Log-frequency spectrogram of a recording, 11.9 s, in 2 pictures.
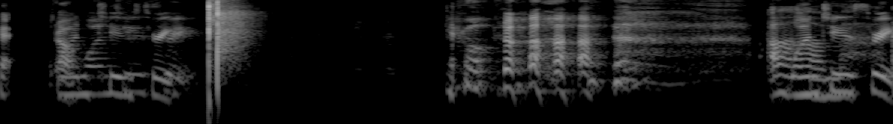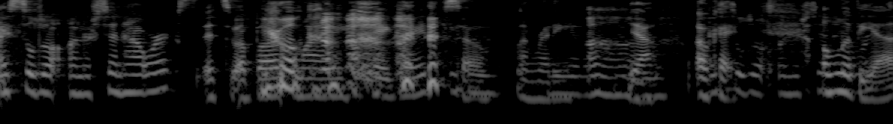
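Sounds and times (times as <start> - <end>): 
speech: 0.0 - 1.4, 3.0 - 4.5, 5.1 - 11.9
single hand clap for recording sync: 1.4 - 1.8
laughter: 3.0 - 6.0, 7.7 - 9.1.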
